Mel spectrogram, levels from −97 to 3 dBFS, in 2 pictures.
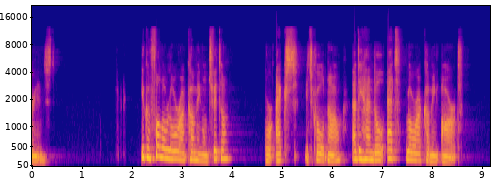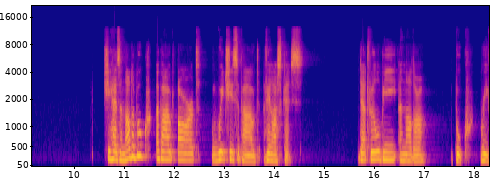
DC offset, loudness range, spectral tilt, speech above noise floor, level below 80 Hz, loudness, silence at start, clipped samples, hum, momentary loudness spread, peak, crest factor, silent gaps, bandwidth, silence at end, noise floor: under 0.1%; 3 LU; -5.5 dB/octave; 65 dB; -76 dBFS; -19 LUFS; 0 s; under 0.1%; none; 10 LU; -2 dBFS; 18 dB; none; 12.5 kHz; 0 s; -83 dBFS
